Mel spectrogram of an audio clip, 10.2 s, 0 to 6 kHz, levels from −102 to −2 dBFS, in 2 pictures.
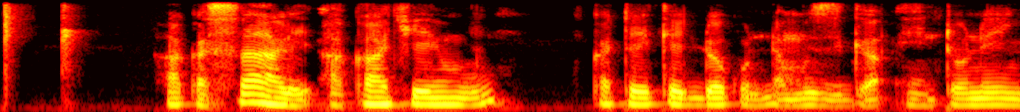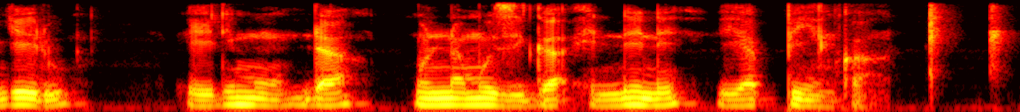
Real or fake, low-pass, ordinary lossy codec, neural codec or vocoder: fake; 5.4 kHz; none; vocoder, 44.1 kHz, 128 mel bands every 512 samples, BigVGAN v2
